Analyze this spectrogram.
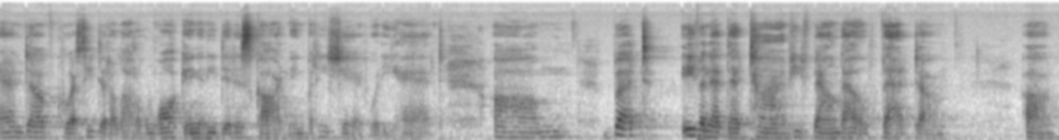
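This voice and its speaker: Amid noticeable background noise and audible room echo, a woman with a Virginia accent speaks in a very deep, low voice with fairly even intonation. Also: moderate pace. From Virginia, foot of the Blue Ridge Mountains. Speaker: public commenter, community advocate. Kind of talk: public testimony. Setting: public hearing in school hall. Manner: hesitant, many fillers.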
